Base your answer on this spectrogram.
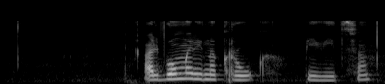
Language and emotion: Russian, neutral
